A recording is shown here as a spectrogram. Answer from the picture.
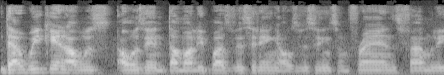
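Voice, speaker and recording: This man talks at a fairly quick pace with an American accent. His voice sits at a medium pitch. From Texas, Houston area. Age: 30s. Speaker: deportee sharing story. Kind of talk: interview testimony.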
